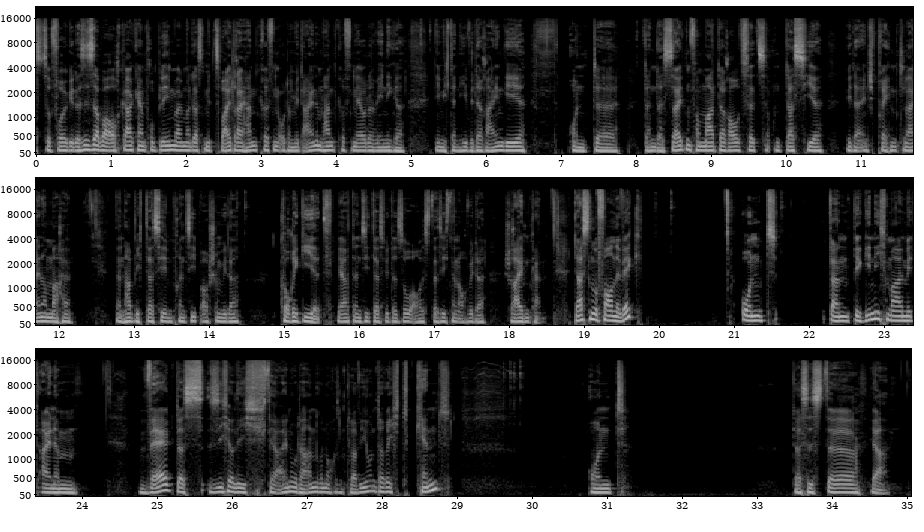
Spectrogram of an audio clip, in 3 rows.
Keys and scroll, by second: 5.3 shift+super+l.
